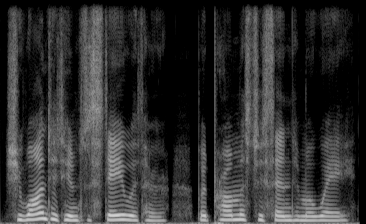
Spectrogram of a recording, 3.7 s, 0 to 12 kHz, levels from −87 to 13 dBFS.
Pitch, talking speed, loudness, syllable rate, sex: 235 Hz, 215 wpm, -15 LUFS, 5.3 syllables/s, female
